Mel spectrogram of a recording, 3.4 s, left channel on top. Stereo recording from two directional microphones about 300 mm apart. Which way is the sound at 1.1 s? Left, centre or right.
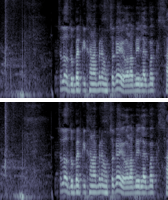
Centre.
